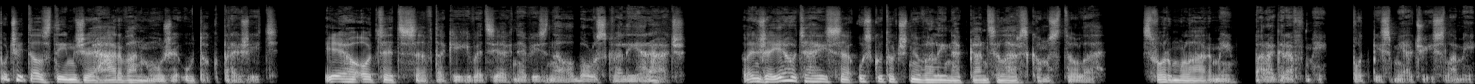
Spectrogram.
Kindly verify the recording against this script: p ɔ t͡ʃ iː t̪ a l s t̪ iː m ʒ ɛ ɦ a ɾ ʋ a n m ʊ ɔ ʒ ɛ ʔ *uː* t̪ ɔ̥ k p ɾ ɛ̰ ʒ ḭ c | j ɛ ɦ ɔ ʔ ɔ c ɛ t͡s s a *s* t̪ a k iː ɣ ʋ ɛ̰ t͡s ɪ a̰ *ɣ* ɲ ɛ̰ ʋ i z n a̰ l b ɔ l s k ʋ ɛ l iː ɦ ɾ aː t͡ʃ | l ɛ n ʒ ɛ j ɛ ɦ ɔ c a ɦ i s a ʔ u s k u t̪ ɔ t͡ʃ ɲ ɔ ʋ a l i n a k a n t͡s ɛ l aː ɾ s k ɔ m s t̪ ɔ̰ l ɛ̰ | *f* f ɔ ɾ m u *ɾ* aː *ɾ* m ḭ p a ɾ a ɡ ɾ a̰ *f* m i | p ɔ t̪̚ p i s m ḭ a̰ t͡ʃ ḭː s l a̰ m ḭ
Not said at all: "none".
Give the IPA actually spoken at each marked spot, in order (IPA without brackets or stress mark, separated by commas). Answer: uː, f, ɣ, s, l, ɾ, f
